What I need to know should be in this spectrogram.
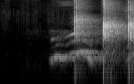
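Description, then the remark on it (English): Three sharp hand claps in quick succession, fairly loud, from a listener in the audience, over a brief vocal woohoo cheer from the same spot. “give me a woohoo or a clap or you got this.”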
